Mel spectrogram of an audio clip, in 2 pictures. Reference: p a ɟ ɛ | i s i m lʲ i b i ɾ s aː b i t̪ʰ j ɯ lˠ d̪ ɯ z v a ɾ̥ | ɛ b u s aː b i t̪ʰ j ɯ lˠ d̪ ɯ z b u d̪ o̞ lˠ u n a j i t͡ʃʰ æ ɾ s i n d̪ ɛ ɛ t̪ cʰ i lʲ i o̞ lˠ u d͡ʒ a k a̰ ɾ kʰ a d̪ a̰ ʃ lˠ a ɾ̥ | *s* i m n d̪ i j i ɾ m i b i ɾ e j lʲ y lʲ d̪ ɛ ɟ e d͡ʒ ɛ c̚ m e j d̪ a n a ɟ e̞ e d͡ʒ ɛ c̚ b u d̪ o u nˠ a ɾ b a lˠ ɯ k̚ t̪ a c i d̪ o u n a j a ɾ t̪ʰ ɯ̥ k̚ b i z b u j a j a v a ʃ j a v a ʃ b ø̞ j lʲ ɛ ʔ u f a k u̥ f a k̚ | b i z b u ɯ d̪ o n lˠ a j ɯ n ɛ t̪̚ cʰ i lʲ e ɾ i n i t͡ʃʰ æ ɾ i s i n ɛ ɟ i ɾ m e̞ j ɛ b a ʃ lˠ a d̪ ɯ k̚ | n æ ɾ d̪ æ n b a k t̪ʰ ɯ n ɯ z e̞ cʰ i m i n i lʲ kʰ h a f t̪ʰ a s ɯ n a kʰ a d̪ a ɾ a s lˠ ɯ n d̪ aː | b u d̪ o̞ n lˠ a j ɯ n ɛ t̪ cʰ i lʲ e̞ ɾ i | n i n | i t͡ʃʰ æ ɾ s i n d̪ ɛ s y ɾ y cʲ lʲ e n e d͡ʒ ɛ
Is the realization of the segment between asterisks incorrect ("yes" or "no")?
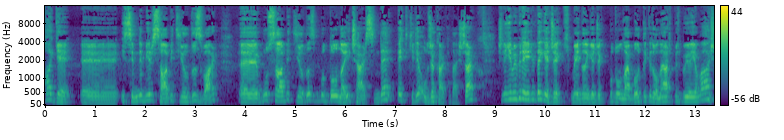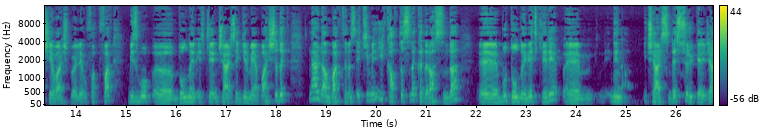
yes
